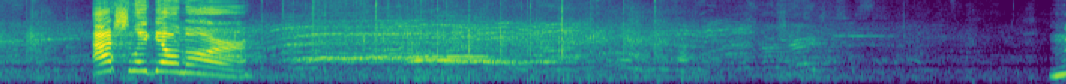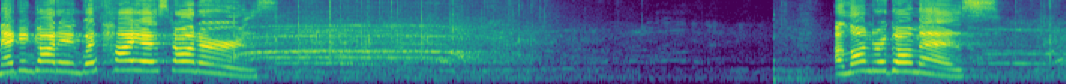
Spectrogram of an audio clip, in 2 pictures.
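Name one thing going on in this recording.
A crowd in a large echoing hall cheers and whoops loudly.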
